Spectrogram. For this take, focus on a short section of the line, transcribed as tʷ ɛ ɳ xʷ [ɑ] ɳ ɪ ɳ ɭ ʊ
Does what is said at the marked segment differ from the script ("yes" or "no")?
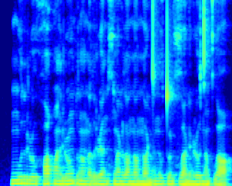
no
